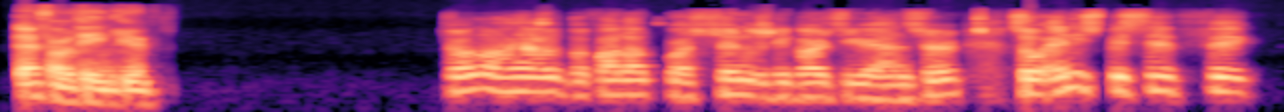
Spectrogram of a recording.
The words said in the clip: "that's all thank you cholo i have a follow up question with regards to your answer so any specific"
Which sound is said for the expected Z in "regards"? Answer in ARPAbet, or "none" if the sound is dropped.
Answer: none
